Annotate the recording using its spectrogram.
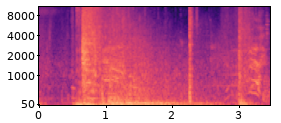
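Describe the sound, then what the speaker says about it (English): A loud, rumbling explosion in the video game Far Cry 6 erupts with a sharp burst and sustains a heavy low roar, followed by two more sharp impact cracks, with faint voices underneath. "what was that explosion?"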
